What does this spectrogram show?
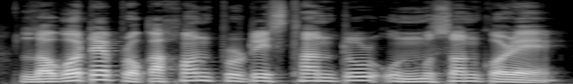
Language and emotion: Assamese, neutral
